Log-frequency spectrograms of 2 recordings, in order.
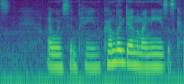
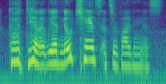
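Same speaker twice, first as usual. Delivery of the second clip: despairing curse; 7 dB louder than usual. A narrator's reading. Narrator despairs loudly.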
